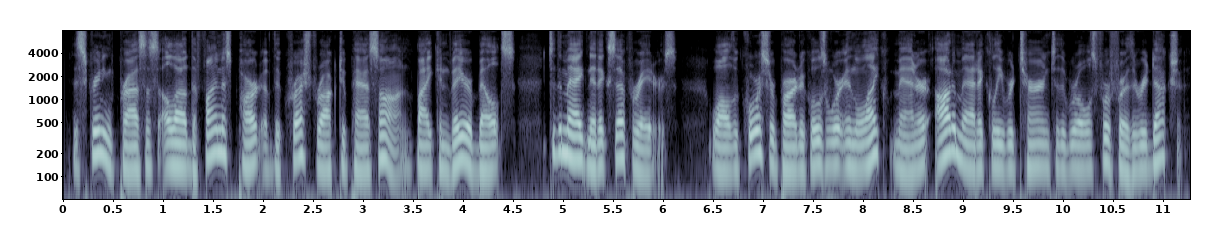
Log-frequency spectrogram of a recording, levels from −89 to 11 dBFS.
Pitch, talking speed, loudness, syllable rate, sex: 140 Hz, 195 wpm, -17 LUFS, 6.3 syllables/s, male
